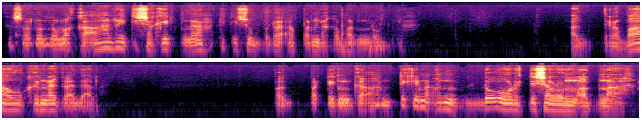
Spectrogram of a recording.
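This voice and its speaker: Radio drama father, strict and worried, played by a man; husky, low. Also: very animated, a little slow, pauses often, a little mellow, full character voice. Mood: stern.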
